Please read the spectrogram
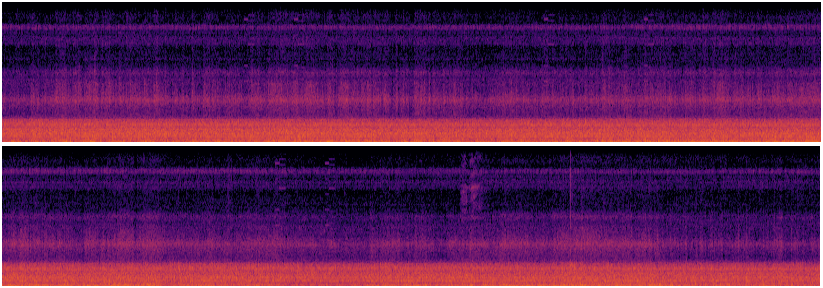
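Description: Steady wind noise on a bike-mounted camera's microphone at descending speed, mixed with the hum of road-bike tyres on asphalt. It eases slightly for a few seconds past the middle.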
